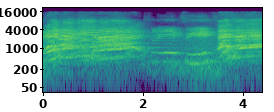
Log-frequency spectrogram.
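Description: A group of young children singing together in unison, high-pitched, in held phrases with short breaks about two and three and a half seconds in.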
